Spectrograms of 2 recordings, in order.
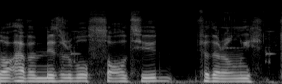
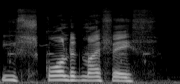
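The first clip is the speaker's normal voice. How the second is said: affected, put-on British accent; 4 semitones higher than usual. Trading accusations with the other speaker, in a put-on British accent. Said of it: "You're taking up that British accent".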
